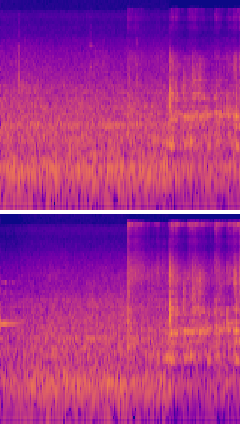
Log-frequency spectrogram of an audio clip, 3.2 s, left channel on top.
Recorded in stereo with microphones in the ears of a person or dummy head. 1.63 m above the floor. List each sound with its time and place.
1.7 s a rattle: 40° right (ahead or behind)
